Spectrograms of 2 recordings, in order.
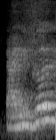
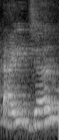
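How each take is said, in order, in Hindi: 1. बीच का व्यंजन कठोर g ध्वनि है। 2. बीच का व्यंजन j ध्वनि है। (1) "टाइगर है" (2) "यहां टाइजर होना चाहिए"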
